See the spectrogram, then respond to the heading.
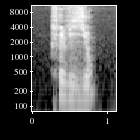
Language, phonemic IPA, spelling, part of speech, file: French, /ʁe.vi.zjɔ̃/, révision, noun, LL-Q150 (fra)-révision.wav
- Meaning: revision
